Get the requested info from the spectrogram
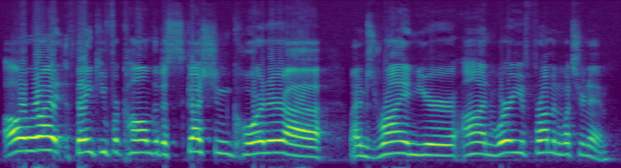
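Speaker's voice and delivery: loud, bright call-in host greeting; radio host voice. Acted. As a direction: welcome the caller like a DJ.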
